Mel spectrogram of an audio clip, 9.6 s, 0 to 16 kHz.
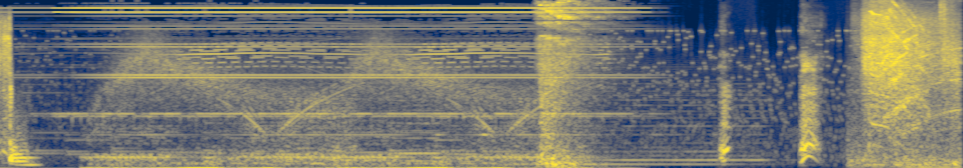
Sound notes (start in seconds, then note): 0.3 electric whirring; 7.1 grumbles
